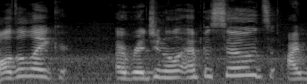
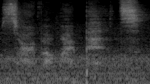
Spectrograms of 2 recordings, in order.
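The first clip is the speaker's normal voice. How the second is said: hushed whisper; 14 dB quieter than usual. Real, not acted. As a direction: whisper it close to the mic. Unvoiced whisper.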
